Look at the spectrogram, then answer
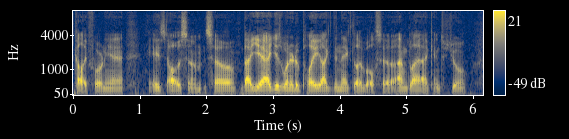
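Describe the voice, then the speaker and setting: A man speaks with a Spanish accent. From Spain, Madrid area. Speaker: college basketball player. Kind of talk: interview. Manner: halting.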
